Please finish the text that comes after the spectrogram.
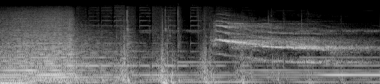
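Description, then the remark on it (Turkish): A shrill wild animal scream, like a hawk's cry, slides downward and trails off after a burst of clattering thuds, all over a steady low droning background. “Vahşi bir hayvan çığlığı.”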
